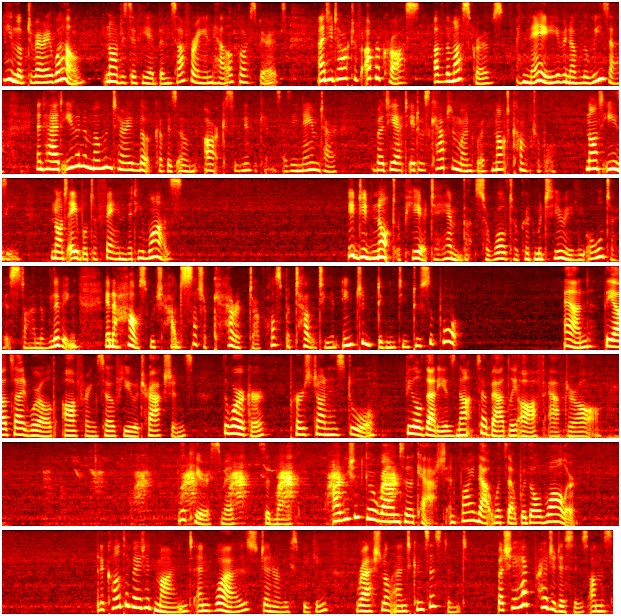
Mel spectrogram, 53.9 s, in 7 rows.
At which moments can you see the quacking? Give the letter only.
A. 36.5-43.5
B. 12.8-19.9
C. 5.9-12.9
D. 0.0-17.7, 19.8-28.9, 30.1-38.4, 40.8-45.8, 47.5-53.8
A.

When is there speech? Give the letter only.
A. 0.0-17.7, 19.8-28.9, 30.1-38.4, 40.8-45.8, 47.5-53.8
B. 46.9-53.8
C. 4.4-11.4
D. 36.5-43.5
A.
